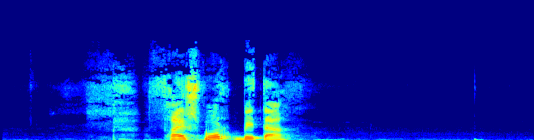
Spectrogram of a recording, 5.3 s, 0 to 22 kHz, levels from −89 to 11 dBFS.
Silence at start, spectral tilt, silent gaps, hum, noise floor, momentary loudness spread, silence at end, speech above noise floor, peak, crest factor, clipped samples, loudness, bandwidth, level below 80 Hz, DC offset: 1.2 s; -4 dB/octave; none; none; -68 dBFS; 25 LU; 2.5 s; 52 dB; -2 dBFS; 20 dB; under 0.1%; -16 LUFS; 15 kHz; -38 dBFS; under 0.1%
